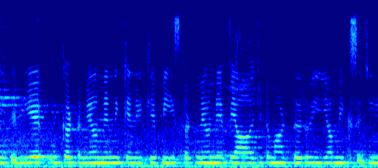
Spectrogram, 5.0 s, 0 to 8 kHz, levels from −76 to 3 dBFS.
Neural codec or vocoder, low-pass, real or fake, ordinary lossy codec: none; 7.2 kHz; real; none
